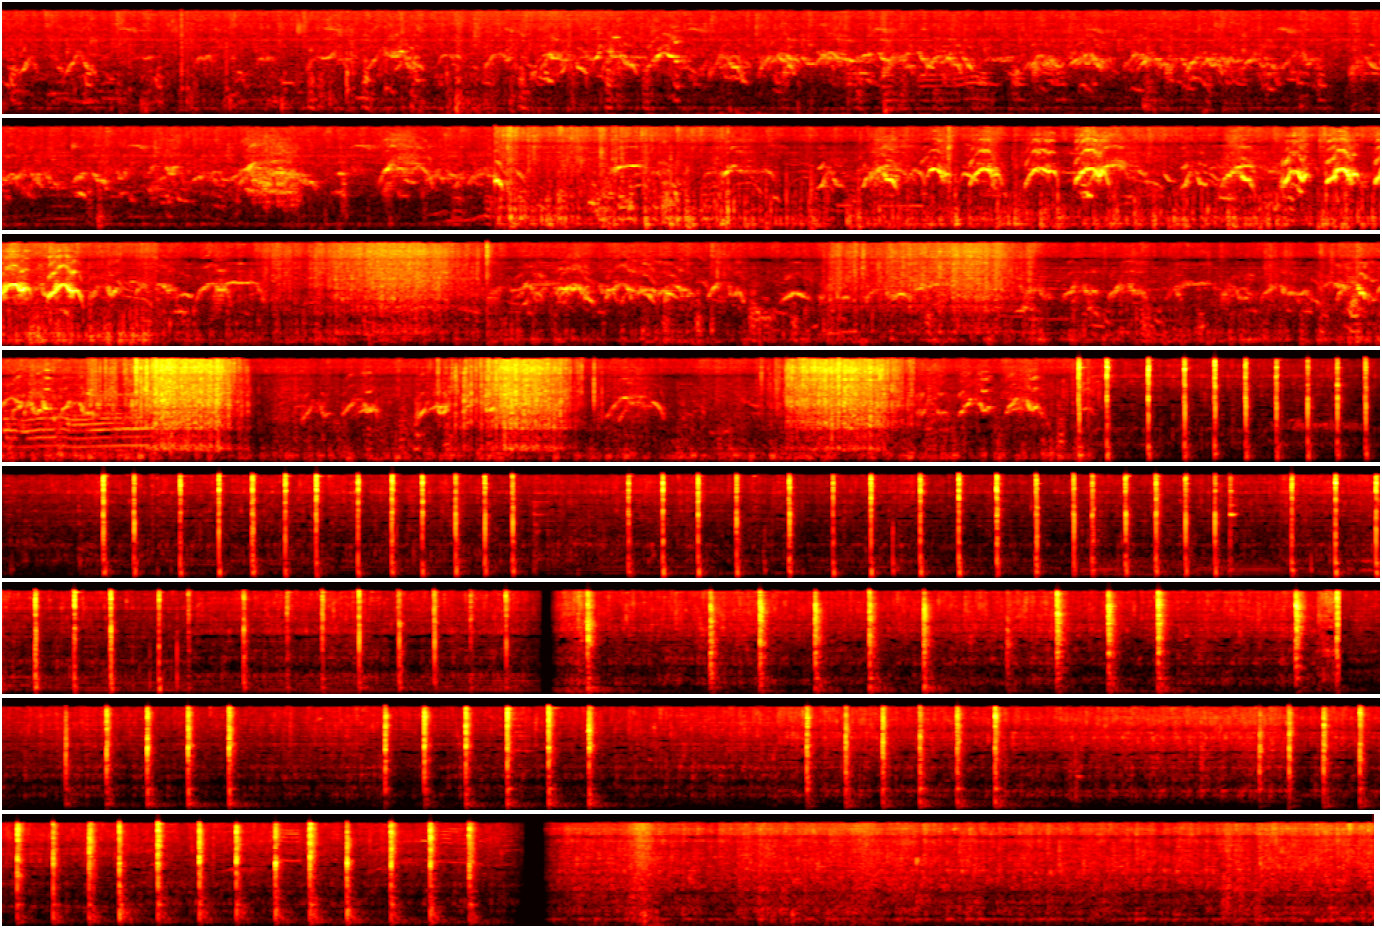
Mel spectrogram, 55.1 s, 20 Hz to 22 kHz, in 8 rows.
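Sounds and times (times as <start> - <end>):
hatchet chopping wood: 26.0 - 42.6, 43.2 - 44.4, 45.4 - 46.4, 47.7 - 50.7.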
